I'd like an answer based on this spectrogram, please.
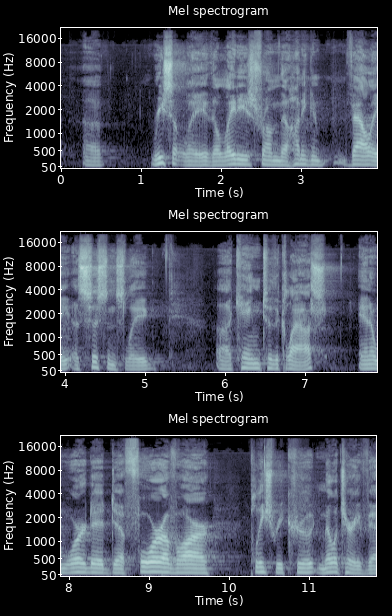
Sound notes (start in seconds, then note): none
